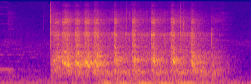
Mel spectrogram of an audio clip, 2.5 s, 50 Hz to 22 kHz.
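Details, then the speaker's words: 2006 Honda CBR600 F4i bought non-running, fuel pump priming checked, spare ECU tried: about two seconds of fast cranking with weak attempts to catch; cranks but won't start, now trying to fire unlike before; runs on starting fluid, fuel delivery suspected. "the bike doesn't want to start. It sounds like it's trying to pump something into the bike and it's trying to fire, which is really nice. Before, it actually didn't sound like that."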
